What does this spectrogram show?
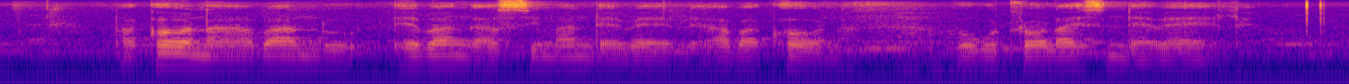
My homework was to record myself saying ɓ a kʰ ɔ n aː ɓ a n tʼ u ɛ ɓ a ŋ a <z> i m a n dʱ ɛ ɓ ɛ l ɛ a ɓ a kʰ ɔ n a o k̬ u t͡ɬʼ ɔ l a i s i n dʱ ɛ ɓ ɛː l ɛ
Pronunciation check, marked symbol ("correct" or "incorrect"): incorrect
